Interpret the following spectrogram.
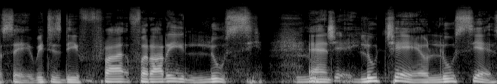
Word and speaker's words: Luce: So should we announce it as Luce or Luce? Luce. Okay, so I'll just say Luce all the way. Yeah? Okay, good. I want to make sure I say it properly. It's not Lucha. Yeah, it's Luce.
